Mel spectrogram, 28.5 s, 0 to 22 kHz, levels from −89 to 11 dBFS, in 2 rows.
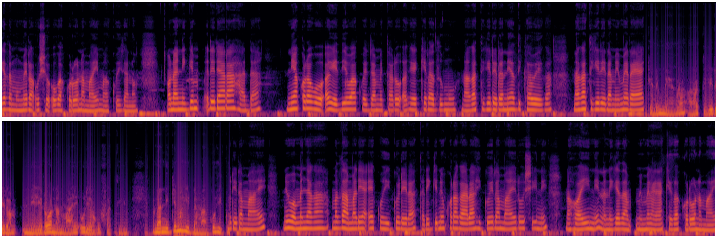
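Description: From 12.84 to 18.84 s, interleaved audio gets read as planar in 10 ms blocks, so the speech turns dull and robotic, buzzing at 100 Hz.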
